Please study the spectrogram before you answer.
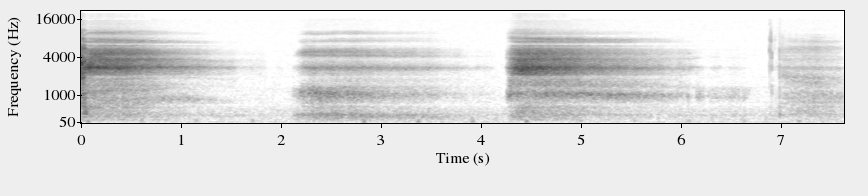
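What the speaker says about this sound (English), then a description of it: "And breathe." Slow, deep breaths during a yoga power flow class: two long exhales and one inhale, each a few seconds, close and fairly loud, with no talking.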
